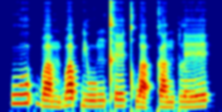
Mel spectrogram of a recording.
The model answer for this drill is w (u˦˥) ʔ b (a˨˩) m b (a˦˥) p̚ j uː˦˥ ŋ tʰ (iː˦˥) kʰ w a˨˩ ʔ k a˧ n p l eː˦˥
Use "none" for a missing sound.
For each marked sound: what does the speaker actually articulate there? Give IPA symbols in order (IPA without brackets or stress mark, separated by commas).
u˦˥, a˨˩, a˥˩, eː˦˥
